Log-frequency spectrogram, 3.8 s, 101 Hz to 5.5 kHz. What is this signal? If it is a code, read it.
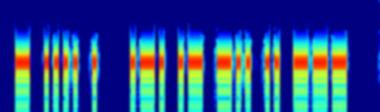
Morse code, heard as a keyed tone, about 25 wpm, 600 Hz. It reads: THE RADIO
